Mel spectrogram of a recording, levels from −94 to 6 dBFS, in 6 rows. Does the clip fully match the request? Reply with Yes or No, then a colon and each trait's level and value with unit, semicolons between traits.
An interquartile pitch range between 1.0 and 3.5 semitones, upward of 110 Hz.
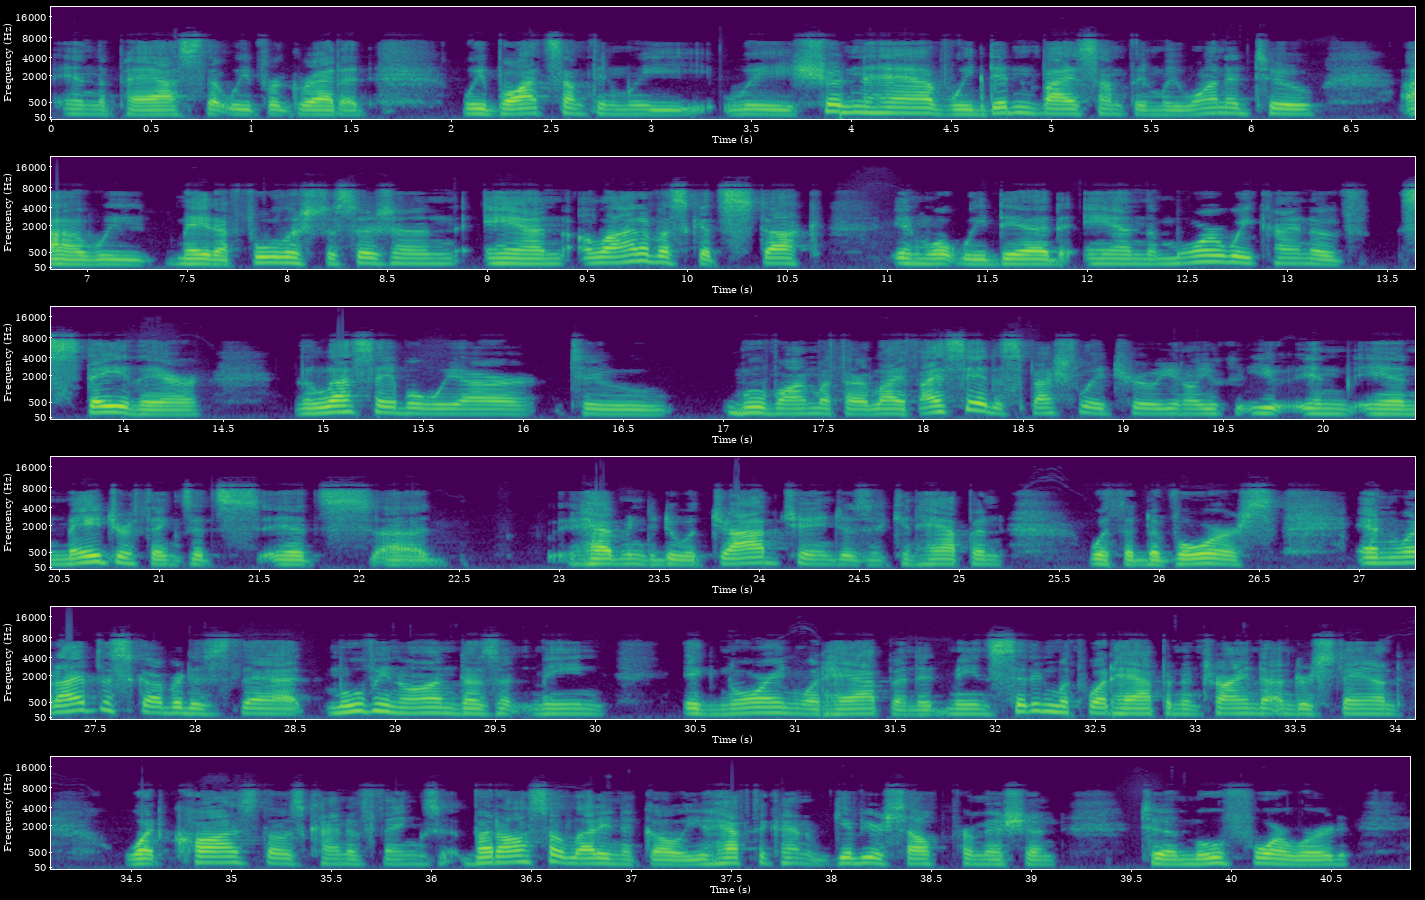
Yes: average, 3.2 semitones; medium, 140 Hz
